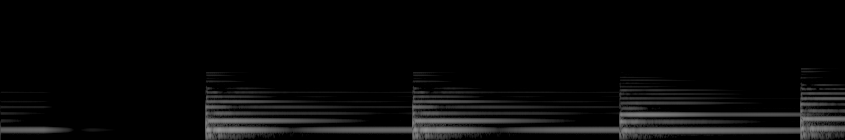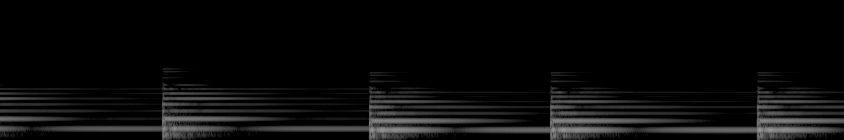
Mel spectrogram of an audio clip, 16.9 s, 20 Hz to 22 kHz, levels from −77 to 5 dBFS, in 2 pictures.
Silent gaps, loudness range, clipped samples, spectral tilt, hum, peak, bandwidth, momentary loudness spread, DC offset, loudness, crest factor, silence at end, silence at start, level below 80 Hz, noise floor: none; 4 LU; under 0.1%; -7 dB/octave; none; -24 dBFS; 3.7 kHz; 17 LU; under 0.1%; -40 LUFS; 18 dB; 0 s; 0 s; -70 dBFS; under -90 dBFS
